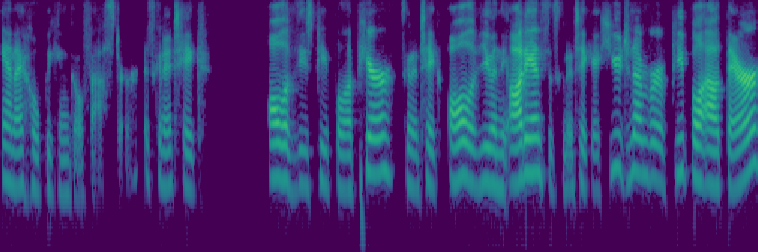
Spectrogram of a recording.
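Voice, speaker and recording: Over a quiet background, a woman talks very fast in a bright, sharp tone at medium pitch with ordinary pitch variation. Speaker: conservation nonprofit director. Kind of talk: panel closing remarks.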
